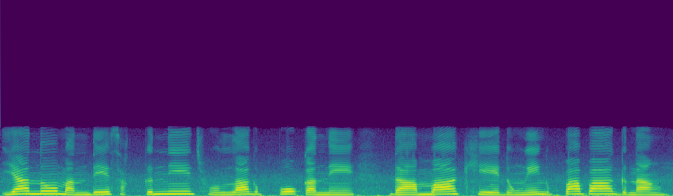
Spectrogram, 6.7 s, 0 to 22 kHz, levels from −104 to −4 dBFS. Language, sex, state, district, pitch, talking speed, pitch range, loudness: Garo, female, Meghalaya, West Garo Hills, 250 Hz, 90 wpm, 225-280 Hz, -14 LUFS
